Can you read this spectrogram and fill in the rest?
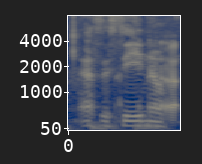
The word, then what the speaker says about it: Aczino: Eh, el siguiente que yo traigo es Asesina. – Asesino. – Ajá, que se escribe A-C. Z-I-N-O.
